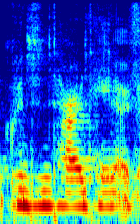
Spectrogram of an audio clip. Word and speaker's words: Tarantino: It is a classic action Quentin Tarantino film.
